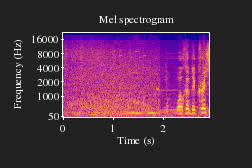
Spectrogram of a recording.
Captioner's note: car rumbles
